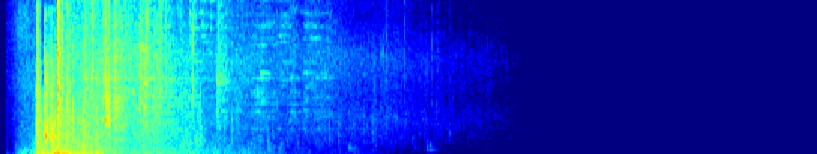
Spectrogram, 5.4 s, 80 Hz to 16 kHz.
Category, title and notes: Sound effects > Natural elements and explosions
Giving a little something back. None of the sounds here are themselves explosions. It's clattering dishes, snapping branches, slamming doors, and so on. Combine them all and you get a 100% organic explosion effect.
